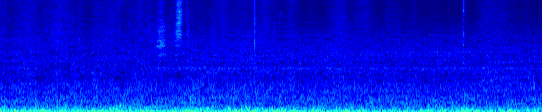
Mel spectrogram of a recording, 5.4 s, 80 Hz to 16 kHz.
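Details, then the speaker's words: Lada Vesta with 4000 km, driving slowly over rough road after lubricating rear suspension rubber bump stops with silicone grease: low steady road rumble, no squeak; the rear squeak is gone. "Но вот сейчас, в данный момент, как я только их смазал, скрип пропал. То есть это реально помогает."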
